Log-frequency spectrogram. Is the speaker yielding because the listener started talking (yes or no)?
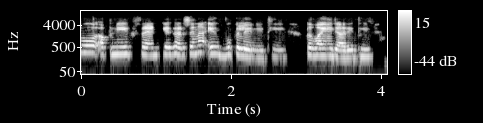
no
